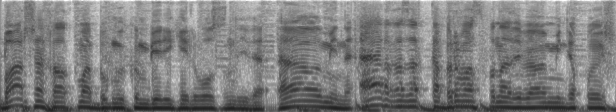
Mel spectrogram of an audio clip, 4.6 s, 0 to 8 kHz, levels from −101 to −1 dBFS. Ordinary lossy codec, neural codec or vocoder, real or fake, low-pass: none; none; real; none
